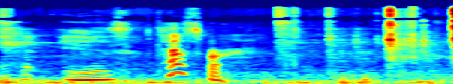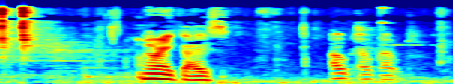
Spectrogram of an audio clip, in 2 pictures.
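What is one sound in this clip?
A metal gate latch clanks and rattles.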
